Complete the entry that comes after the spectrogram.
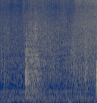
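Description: Eggs stirred into ramen noodles frying in a pan for hot Thai chicken noodles, a steady sizzle with a few scraping stirs close by, no talk.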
